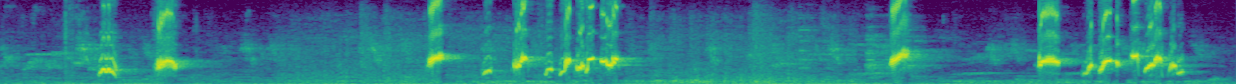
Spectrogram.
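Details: Red-whiskered bulbul being trained to sing in the morning: bursts of bright, warbling whistled notes, some swooping down and some rising, in short phrases around half a second apart, with a low hum beneath.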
